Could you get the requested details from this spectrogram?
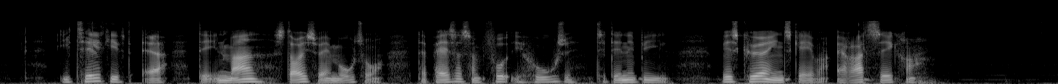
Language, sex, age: Danish, male, 40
